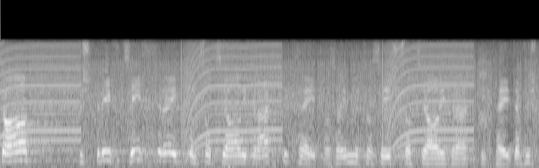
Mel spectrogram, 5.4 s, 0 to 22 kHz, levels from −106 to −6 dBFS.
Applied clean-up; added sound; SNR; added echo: none; Telephone; 6 dB; reverberation time 1.1 s.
